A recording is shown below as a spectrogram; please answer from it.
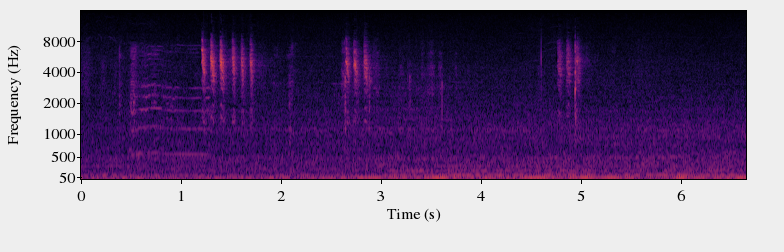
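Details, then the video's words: Pet cat talking at birds, giving a run of short chattering calls around one to two seconds in, then a brief burst near 2.7 seconds and another near 5 seconds, with a low steady hum underneath. "cat talks bird"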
